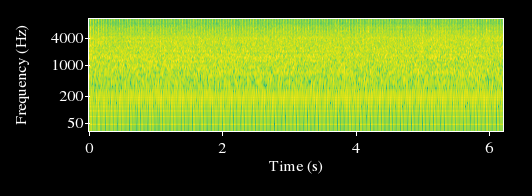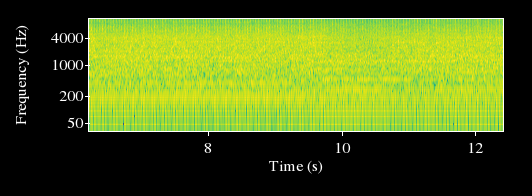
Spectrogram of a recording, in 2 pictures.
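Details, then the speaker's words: Snapper 21- or 22-inch mower after a partial service (fuel leak fixed, drive and gears lubricated with WD-40): even, steady engine drone with a constant beat and no misses or knocks; runs as it should, needs only cosmetic paint. "So that's all up and running as it should be. Just wants a bit of cosmetic stuff."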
